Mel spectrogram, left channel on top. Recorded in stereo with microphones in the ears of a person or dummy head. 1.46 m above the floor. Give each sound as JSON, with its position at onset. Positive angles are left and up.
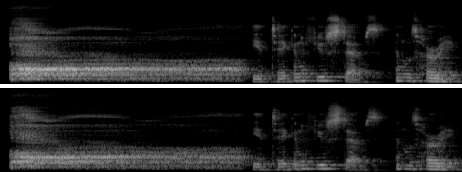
{"t": 0.1, "sound": "an explosion", "side_deg": 25, "distance_m": 1.7}
{"t": 2.5, "sound": "a man speaking", "side_deg": 15, "distance_m": 1.0}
